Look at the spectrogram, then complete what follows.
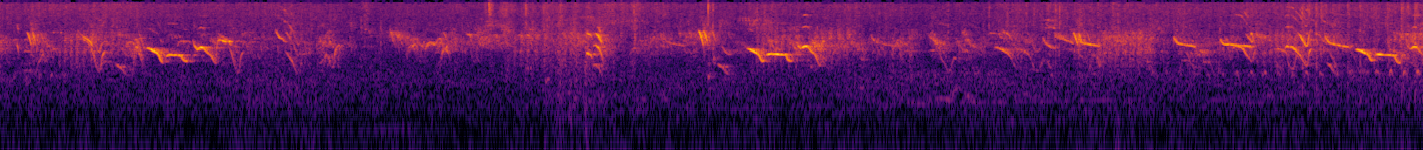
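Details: Breeding-season masked weavers, September to October: continuous swizzling chatter with repeated clear whistled chirps about every few seconds rising over a bed of buzzy twittering from many birds.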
